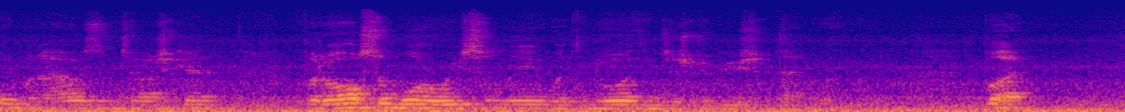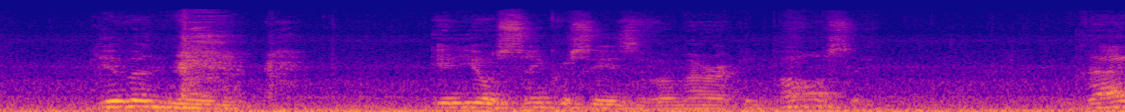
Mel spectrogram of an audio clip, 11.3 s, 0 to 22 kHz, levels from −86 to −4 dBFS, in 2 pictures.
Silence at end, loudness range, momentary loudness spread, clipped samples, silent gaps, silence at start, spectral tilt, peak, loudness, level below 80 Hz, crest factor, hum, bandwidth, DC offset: 0 s; 5 LU; 13 LU; under 0.1%; none; 0 s; -7 dB/octave; -10 dBFS; -29 LUFS; -34 dBFS; 18 dB; none; 15.5 kHz; 0.3%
